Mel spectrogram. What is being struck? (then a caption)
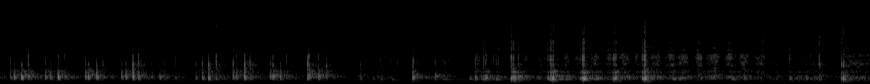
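Paperback book with glossy paper cover. Fingernails scratch and tap across the front cover, spine and back cover of a thick, solid paperback book with a glossy printed paper cover, held up. Soft, dry taps and scratchy strokes come in an uneven patter, centered low around 300 Hz with little bright content. Each tap dies away almost at once, and the whole clip stays quiet.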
